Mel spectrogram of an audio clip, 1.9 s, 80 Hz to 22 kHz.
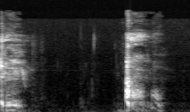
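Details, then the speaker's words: Deliberately acted coughing fit during a prank phone call by a never-smoker whose on-cue cough sounds like heavy smoking: two harsh coughs with a short pause between. "you prank call someone maybe a business someone you know and then about 10 seconds into the conversation you break out into a coughing fits like uncontrollable yeah I know what they are and then it's a game of who hangs up first"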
